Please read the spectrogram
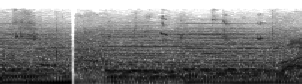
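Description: Basketball arena ambience: crowd noise with music playing over the arena sound system, and a basketball being dribbled up the hardwood court.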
